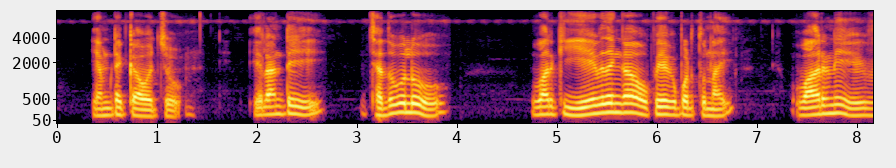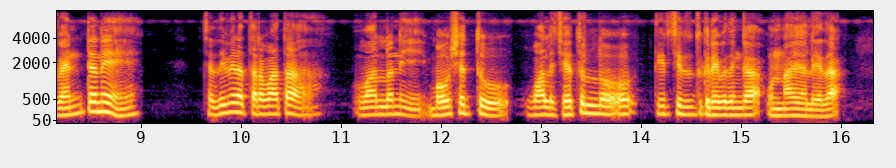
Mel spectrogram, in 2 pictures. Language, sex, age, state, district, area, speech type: Telugu, male, 30-45, Andhra Pradesh, Kadapa, rural, spontaneous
